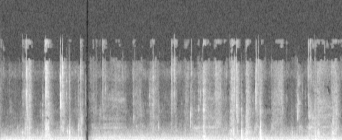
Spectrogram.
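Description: Faint, close chewing and small wet mouth clicks of people eating rice and curry by hand, with soft squishing of fingers mixing the rice. The sound cuts out briefly about two seconds in.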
